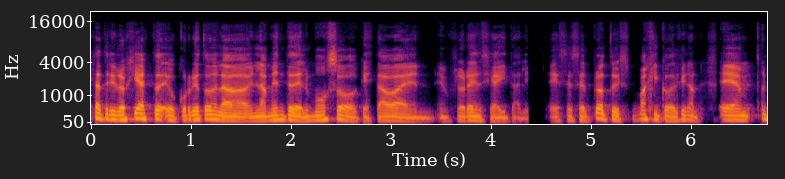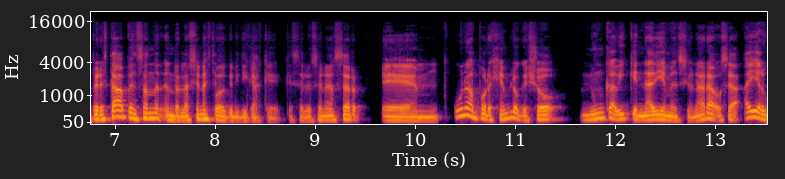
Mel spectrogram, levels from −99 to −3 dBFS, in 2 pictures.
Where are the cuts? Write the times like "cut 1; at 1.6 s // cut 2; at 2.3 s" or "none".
cut 1; at 6.2 s // cut 2; at 8.0 s // cut 3; at 9.6 s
